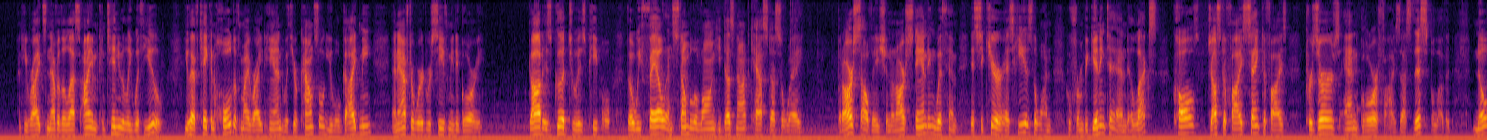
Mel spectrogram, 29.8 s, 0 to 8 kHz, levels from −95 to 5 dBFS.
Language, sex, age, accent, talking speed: English, male, 50-69, American, 160 wpm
